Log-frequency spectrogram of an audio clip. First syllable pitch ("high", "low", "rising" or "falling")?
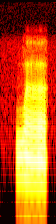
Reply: low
